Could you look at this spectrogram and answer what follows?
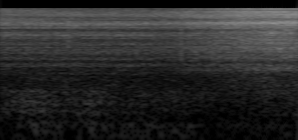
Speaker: zzing sound and you can see uh can hear the ammonia there's an ammonia leak in there so turned off all the gas and electricity and hoping it uh cools down and doesn't uh catch on fire or anything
